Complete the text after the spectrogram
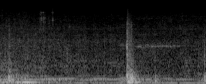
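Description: A truck door clicks open.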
